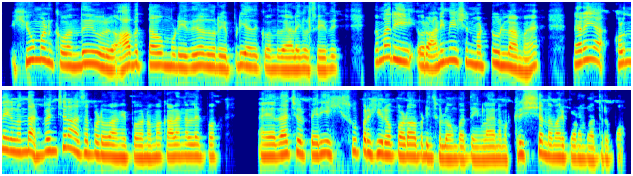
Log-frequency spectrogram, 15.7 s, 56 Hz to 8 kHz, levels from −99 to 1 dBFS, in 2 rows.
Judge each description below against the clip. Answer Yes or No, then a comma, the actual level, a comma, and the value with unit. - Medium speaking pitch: Yes, medium, 175 Hz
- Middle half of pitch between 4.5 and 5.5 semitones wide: Yes, average, 4.8 semitones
